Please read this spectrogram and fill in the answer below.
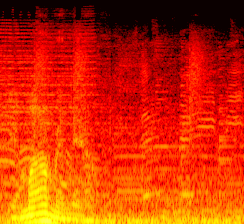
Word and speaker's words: YaMama'Nym: YaMama'Nym. That's how you say it.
